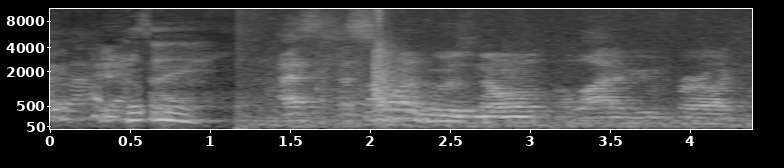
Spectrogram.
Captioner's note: laughter; quietly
